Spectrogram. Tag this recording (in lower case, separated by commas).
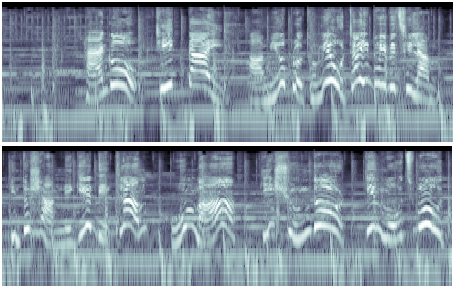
speech, music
